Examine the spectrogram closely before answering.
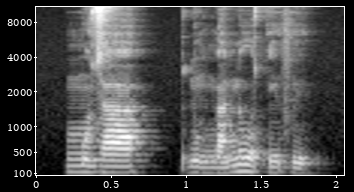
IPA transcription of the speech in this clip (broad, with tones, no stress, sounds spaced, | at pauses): m ɔ̃˦ z aː˦ | ɗ ũ˨ ŋ a˨˦ n oː˦˨ t ĩ˨˦ f ĩ˨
